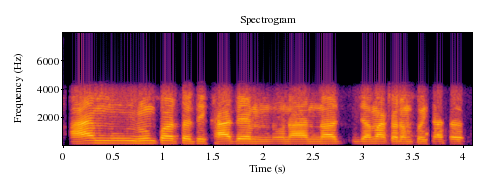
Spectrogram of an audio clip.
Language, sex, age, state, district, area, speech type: Maithili, male, 30-45, Bihar, Sitamarhi, urban, conversation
